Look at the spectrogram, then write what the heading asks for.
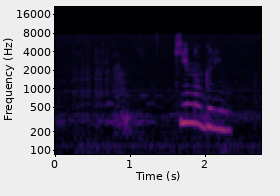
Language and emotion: Russian, neutral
